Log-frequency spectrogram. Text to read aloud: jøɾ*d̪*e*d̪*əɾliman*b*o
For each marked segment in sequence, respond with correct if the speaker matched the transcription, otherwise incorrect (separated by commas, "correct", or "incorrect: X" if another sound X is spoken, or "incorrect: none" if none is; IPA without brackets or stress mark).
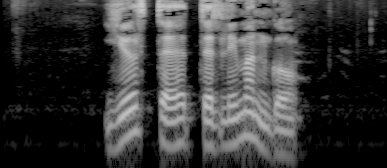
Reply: incorrect: t̪, incorrect: t̪, incorrect: ɡ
